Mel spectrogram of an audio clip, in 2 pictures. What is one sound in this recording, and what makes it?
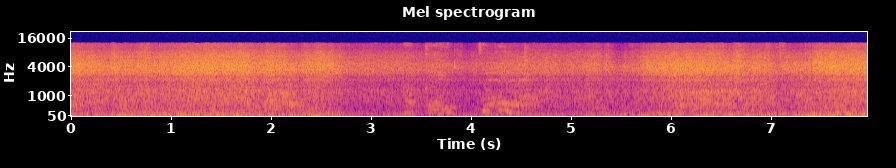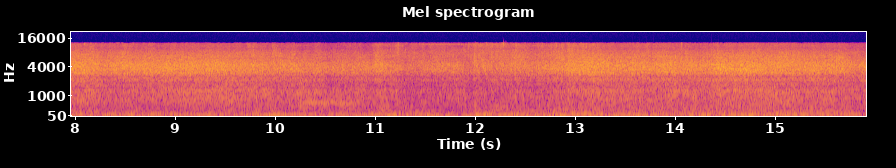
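Rapid gunfire and explosions rattle in a battle.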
